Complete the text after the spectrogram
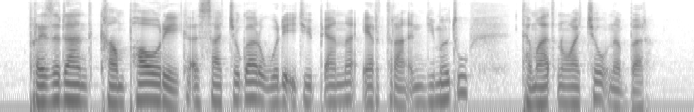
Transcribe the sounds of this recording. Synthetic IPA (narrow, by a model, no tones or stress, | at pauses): pɾezid̪ant̪kʰampʰawɾikʰəʔɨsːat͡ʃːɛwɡaɾwɔd̪əʔit̪ʰjo̞pʼːjanːa̰ʔe̞ɾt̪ɾa̰ʔɨ̰nd̪imət̪ʼu | t̪ʰəmat̪ʼnəwat͡ʃːɛwnəbːəɾ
